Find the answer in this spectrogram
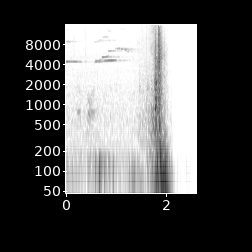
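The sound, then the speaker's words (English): Heavy doors of an anechoic chamber are shut: faint shuffling and low movement, then one loud, broad whooshing thud that cuts off abruptly into dead silence. “Okay, so I'm rolling and you're going to shut the doors and leave me in here for a little while.”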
